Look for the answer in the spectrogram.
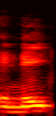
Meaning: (adjective) 1. Inborn; existing or having existed since birth 2. Originating in, or derived from, the constitution of the intellect, as opposed to acquired from experience
- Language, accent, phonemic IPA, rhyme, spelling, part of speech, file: English, US, /ɪˈneɪt/, -eɪt, innate, adjective / verb, En-us-innate.ogg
